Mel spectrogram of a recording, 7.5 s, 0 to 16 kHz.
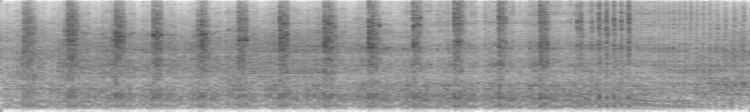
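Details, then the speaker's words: Ariens Path Pro 208cc four-cycle single-stage snow blower: the small single-cylinder idles unloaded with a ticking beat near 146 a minute that hunts up and down. This is idle surging; the seller said it goes away under snow load. "he says the surging goes away when you hit snow when you put a load on it and i get it but for me it just doesn't sound right"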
